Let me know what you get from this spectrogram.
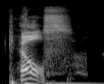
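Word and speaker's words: Kelce: it's actually not Kelsey. It's Kels. – Wow. – It's pronounced Kels.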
